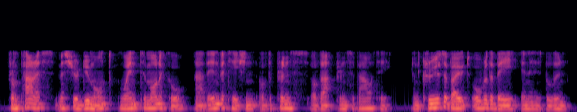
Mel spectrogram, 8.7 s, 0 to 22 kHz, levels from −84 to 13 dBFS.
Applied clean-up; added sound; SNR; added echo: none; none; none; none.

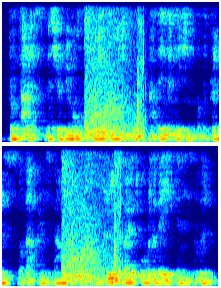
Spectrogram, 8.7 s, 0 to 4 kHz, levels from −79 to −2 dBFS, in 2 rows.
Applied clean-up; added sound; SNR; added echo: none; Drawer open or close; 3 dB; reverberation time 0.6 s.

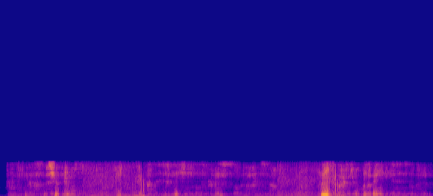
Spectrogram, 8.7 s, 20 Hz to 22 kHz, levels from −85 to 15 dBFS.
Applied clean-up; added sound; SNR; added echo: neural separator model SepFormer WHAMR!.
